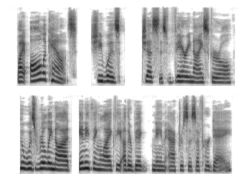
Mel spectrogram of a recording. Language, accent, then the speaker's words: English; Kansas City, Missouri, United States; I first became curious about her when I discovered that her hometown was my hometown, Kansas City.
